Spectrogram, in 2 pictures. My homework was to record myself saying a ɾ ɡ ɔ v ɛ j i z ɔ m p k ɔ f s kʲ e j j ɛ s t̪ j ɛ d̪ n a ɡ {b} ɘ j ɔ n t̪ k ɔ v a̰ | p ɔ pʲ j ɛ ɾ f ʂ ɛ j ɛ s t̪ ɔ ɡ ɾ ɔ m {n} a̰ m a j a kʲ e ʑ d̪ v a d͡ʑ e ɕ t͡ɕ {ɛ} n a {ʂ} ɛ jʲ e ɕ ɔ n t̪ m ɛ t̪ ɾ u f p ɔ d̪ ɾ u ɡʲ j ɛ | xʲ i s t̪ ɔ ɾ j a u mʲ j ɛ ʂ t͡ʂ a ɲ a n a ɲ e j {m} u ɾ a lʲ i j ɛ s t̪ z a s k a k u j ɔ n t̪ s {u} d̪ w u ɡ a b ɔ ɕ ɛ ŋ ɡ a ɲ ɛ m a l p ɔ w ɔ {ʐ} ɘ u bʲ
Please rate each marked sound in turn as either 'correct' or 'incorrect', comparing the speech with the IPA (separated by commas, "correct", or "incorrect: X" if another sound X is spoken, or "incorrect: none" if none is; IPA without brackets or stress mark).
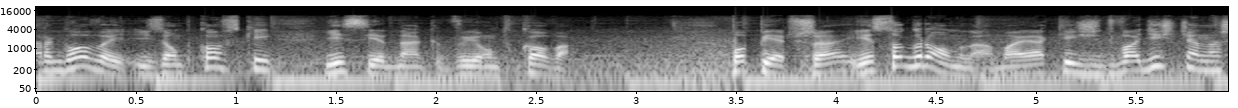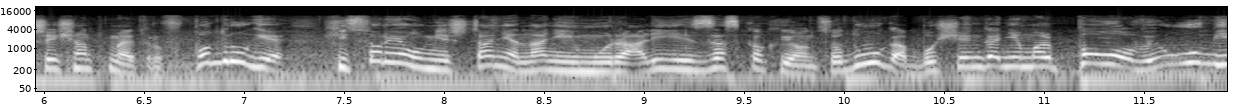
incorrect: v, correct, incorrect: a, correct, correct, incorrect: ɔ, incorrect: v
